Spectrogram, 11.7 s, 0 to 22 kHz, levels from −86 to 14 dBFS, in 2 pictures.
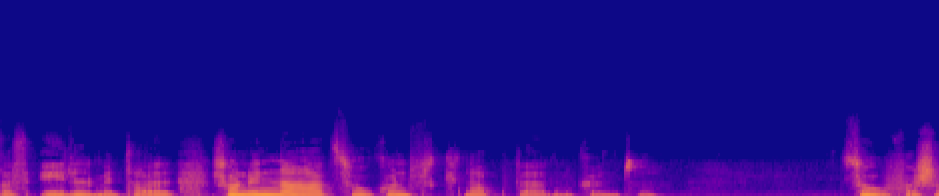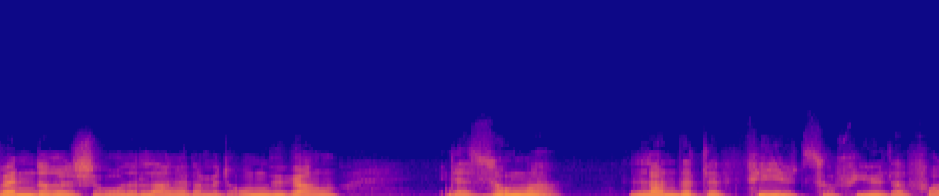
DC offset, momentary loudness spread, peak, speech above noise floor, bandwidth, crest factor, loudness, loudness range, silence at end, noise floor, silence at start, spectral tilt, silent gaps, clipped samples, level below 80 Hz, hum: under 0.1%; 15 LU; -4 dBFS; 41 dB; 6.6 kHz; 18 dB; -22 LUFS; 7 LU; 0 s; -63 dBFS; 0 s; -8.5 dB/octave; none; under 0.1%; -54 dBFS; none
